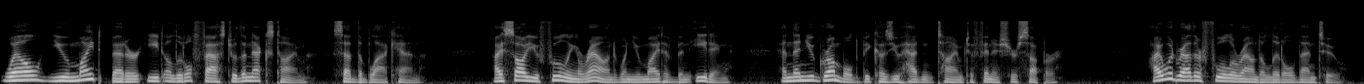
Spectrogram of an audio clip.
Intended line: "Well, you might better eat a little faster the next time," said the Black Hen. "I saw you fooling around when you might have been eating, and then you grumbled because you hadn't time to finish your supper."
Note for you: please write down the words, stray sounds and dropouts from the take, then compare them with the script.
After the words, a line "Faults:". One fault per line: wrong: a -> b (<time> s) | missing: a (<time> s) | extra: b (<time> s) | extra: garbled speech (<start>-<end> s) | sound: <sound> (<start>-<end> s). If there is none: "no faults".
"Well, you might better eat a little faster the next time," said the Black Hen. "I saw you fooling around when you might have been eating, and then you grumbled because you hadn't time to finish your supper." "I would rather fool around a little than to
Faults:
extra: I would rather fool around a little than to (11.5 s)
